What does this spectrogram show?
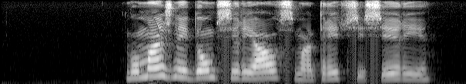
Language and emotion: Russian, neutral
